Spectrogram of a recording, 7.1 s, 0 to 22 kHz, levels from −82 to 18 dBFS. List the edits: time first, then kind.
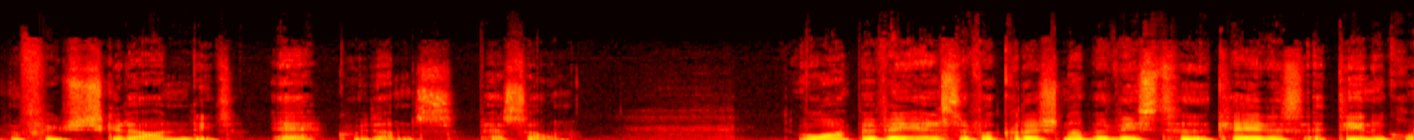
3.7 s pause

